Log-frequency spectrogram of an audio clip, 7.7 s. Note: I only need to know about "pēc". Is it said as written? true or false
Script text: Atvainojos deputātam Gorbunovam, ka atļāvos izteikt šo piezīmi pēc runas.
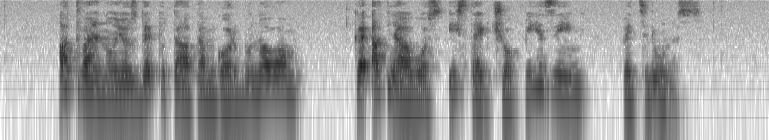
true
